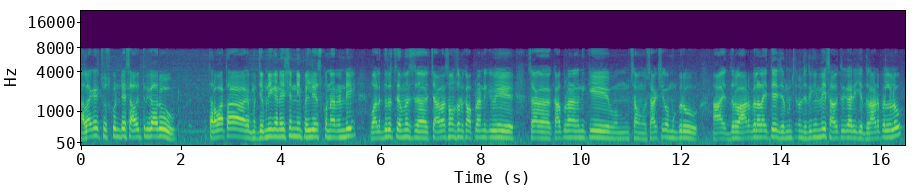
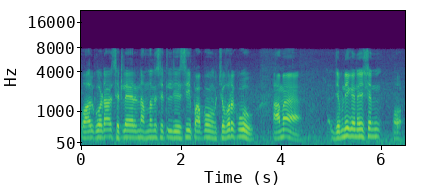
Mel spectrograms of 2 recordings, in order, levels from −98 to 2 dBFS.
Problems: none marked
